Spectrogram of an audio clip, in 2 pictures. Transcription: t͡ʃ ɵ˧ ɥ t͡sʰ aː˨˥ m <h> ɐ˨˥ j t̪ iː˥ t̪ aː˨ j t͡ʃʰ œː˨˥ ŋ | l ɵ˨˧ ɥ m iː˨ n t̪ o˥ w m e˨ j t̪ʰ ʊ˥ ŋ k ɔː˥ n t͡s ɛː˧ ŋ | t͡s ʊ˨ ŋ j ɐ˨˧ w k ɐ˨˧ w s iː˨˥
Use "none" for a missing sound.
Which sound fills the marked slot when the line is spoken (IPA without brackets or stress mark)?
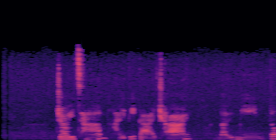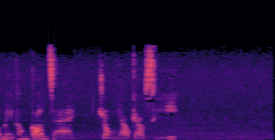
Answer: h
